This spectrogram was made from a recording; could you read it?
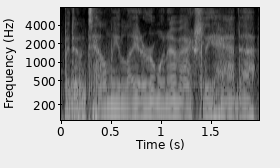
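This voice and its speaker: A man's voice: lowish voice, level tone, quick pace, fairly bright tone, a little hiss or hum, natural voice. A man playing a goofy, anxious, sleep-deprived friend in an ASMR roleplay, rambling and repeating himself in a nervous, stammering way, often slipping into whispers. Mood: affectionate, hushed. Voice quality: often drops into breathy whispers. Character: jittery, over-caffeinated, sleep-deprived, goofy and anxious male friend in a library.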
